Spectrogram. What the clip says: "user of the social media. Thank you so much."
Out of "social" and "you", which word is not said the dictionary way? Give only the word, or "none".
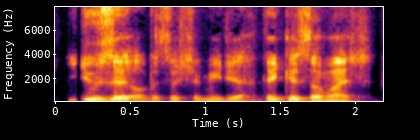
none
